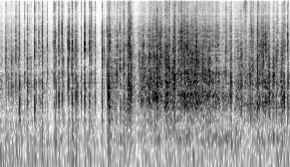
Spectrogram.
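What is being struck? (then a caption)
Stack of cloth-bound hardcover books. Long black nails scratch and tap quickly along the spines and page edges of an angled stack of red cloth-bound hardcover books. The sound starts as a run of short, dry bursts and then turns into a steadier, brighter scratching hiss with no low end and no ring.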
